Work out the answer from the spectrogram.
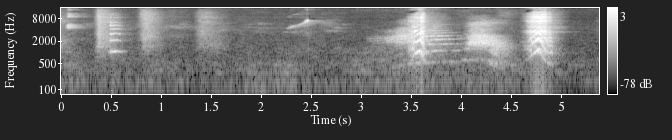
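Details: Cucak keling, a cage bird, in a master recording made for training: rasping, noisy notes, then a thin upward whistle, then three loud grating bursts in quick succession.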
